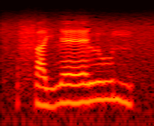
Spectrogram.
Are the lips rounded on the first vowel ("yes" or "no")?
no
